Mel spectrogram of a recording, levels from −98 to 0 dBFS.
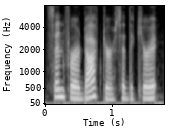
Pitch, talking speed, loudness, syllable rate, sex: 190 Hz, 235 wpm, -19 LUFS, 6.1 syllables/s, female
